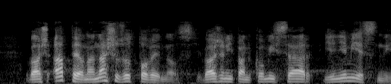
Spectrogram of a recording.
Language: Slovak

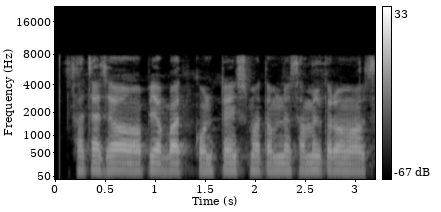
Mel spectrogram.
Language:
Gujarati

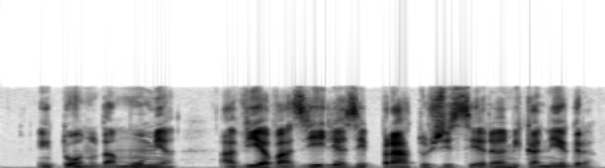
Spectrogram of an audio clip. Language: Portuguese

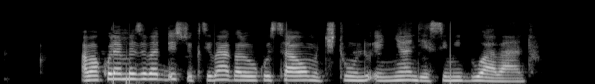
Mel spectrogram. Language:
Ganda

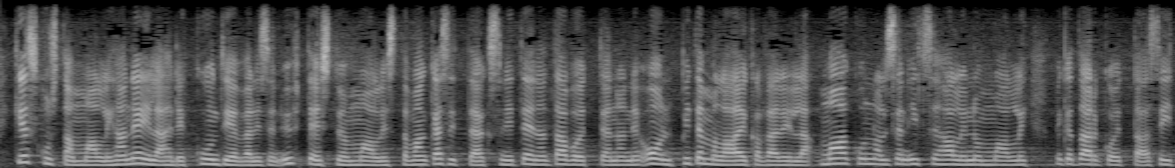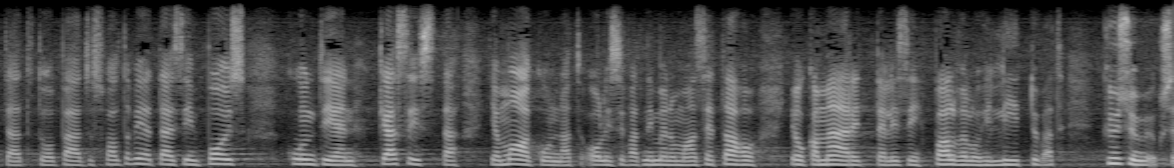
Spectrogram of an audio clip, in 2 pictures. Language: Finnish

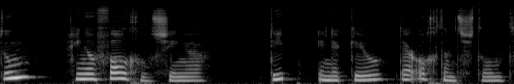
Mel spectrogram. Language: Dutch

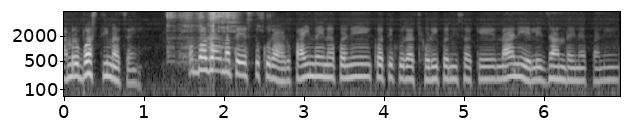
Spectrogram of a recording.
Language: Nepali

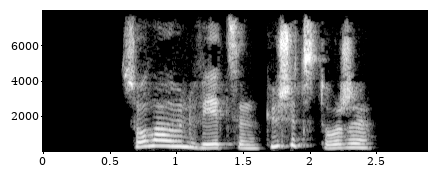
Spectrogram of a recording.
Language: Western Mari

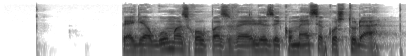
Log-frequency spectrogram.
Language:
Portuguese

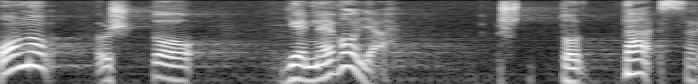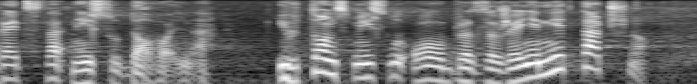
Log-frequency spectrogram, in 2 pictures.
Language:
Serbian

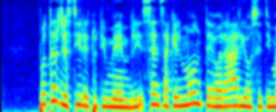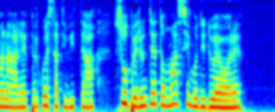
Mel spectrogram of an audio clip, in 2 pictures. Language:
Italian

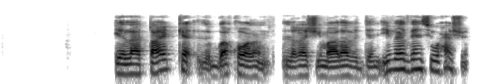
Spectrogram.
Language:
Kabyle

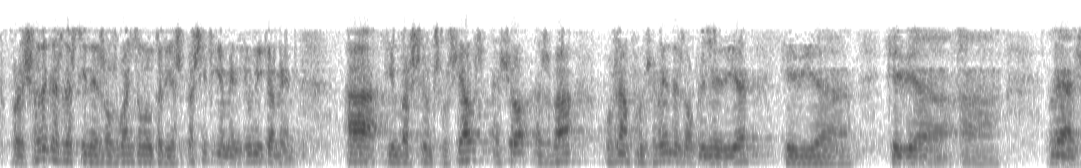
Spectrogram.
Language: Catalan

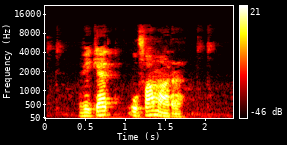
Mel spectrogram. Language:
Western Mari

